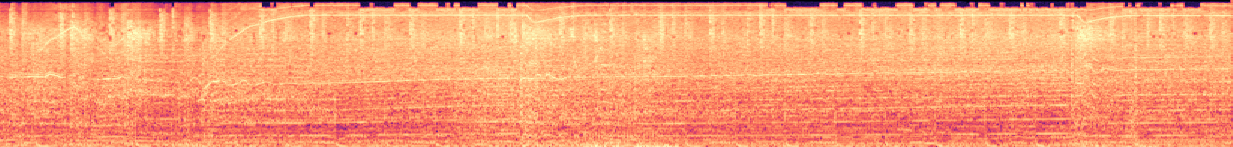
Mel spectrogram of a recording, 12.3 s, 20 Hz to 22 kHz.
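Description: An Acura NSX GT3 race car engine from The Crew Motorfest roars continuously at high revs, its tone rising and falling with gear changes, loud and constant with no talking.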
